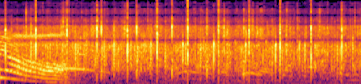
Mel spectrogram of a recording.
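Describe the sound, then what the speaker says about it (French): An awards-ceremony crowd applauds a podium of prize winners, scattered clapping rising after a loud announcer's voice fades at the start, continuing with sharp individual claps. "on applaudit bien entendu donc ce podium"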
